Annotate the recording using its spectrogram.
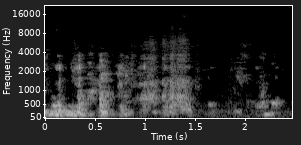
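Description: People laughing in short breathy bursts, dying away about a second and a half in.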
